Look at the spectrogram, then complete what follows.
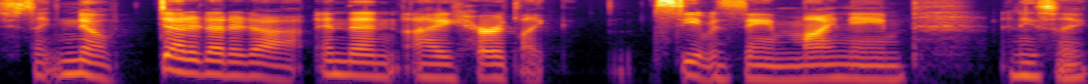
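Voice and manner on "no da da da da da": put-on loud angry voice. Retelling a parent scolding a rude kid: imitating someone getting very loud. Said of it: "got very, very loud".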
